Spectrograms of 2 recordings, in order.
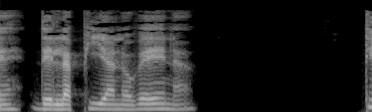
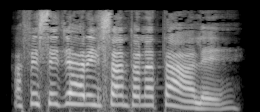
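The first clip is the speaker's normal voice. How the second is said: put-on much higher and louder, delighted girl; excited exclamation; 9 semitones higher, 10 dB louder than usual. A narrator's reading. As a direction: cry it out with Christmas joy. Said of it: "esclamò Jenny".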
